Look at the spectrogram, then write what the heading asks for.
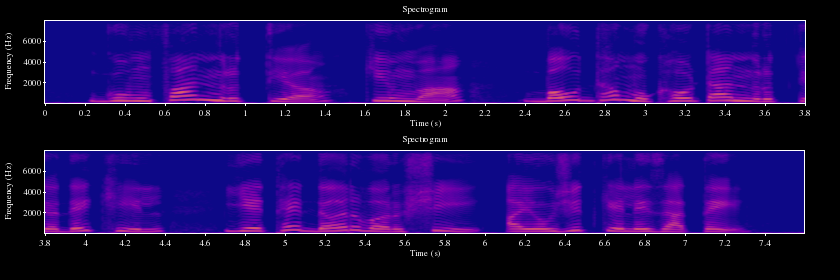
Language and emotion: Marathi, neutral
